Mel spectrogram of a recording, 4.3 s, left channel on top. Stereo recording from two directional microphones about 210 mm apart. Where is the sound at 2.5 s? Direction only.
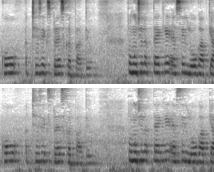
55° left (ahead or behind).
